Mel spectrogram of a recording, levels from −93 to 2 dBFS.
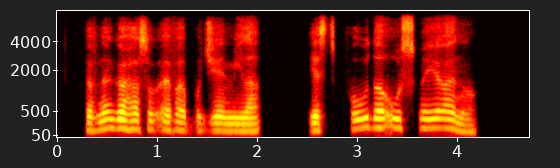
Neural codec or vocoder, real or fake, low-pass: codec, 16 kHz in and 24 kHz out, 0.9 kbps, LongCat-Audio-Codec, fine tuned four codebook decoder; fake; 7.2 kHz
